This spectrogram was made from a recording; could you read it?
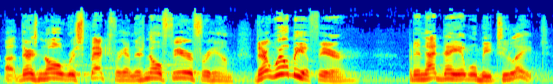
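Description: A man delivers a Bible sermon in a fairly high, bright and forceful voice. He moves haltingly, repeating phrases for emphasis and putting rhetorical questions to his listeners. His words ring out with the long reverb of a big room. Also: very animated, gravelly. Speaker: preacher. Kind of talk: sermon, verse-by-verse Bible exposition. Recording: reverberant hall with long echo.

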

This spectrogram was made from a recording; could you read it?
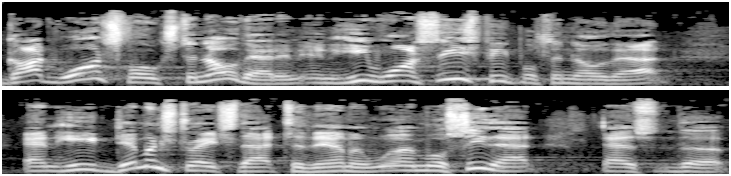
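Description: A man delivers a Bible sermon in a fairly high, bright and forceful voice. He moves haltingly, repeating phrases for emphasis and putting rhetorical questions to his listeners. His words ring out with the long reverb of a big room. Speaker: preacher. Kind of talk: sermon, verse-by-verse Bible exposition. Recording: reverberant hall with long echo.

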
